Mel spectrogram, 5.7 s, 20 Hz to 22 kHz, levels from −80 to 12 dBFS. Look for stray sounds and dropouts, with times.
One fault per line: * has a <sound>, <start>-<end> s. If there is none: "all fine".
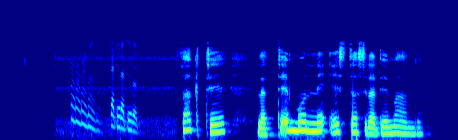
* has a chirp, 0.9-1.8 s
